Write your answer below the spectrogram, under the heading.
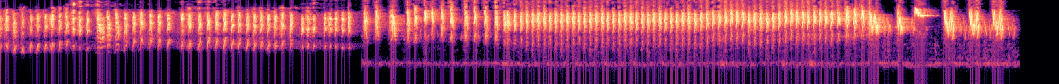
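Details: Eurasian tree sparrow giving 'full tembakan' chattering for use as a training recording: a long, dense stream of rapid high chirps, with a few louder separate notes near the end before it stops. A steady low hum joins midway.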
